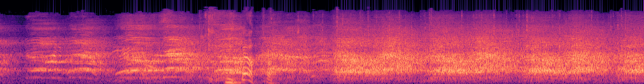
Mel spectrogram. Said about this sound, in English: If there's any one thing I never would have predicted in a Donald Trump presidency, it's a crowd of his supporters chanting Nobel. That's like going to a monster truck rally and chanting Pulitzer.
